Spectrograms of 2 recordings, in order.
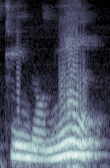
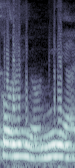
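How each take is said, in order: First: The first syllable sounds like 'ki'. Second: The first syllable sounds like 'koi'. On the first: The speaker calls it right. "es quinonía" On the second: The speaker calls it wrong. "ni siquiera es coinonía"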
